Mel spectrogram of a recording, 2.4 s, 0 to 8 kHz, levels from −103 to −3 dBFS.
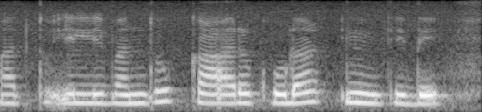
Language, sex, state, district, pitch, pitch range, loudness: Kannada, female, Karnataka, Bidar, 245 Hz, 240-275 Hz, -15 LUFS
